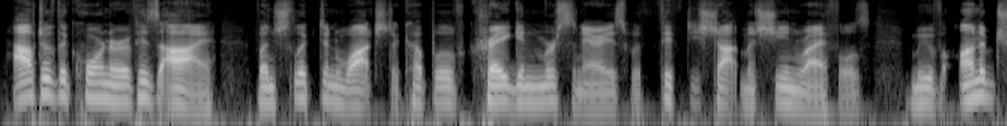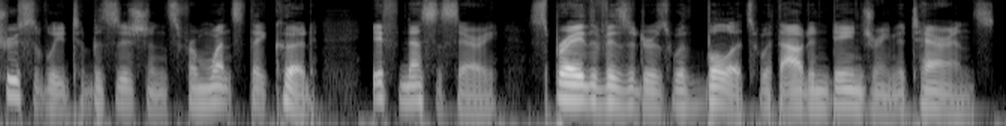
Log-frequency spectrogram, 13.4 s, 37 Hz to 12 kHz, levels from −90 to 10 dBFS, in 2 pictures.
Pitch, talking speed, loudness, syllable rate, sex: 100 Hz, 175 wpm, -24 LUFS, 5.8 syllables/s, male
